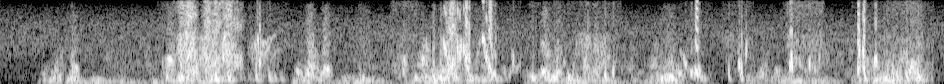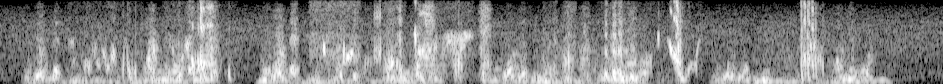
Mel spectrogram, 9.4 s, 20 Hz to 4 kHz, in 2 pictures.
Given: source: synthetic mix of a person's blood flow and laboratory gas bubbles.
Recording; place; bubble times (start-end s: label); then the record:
Doppler ultrasound of blood flow; precordium
0.79-1.45 s: bubbles
1.79-1.87 s: bubbles
1.94-2.60 s: bubbles
2.64-3.10 s: bubbles
3.39-3.56 s: bubbles
3.60-3.77 s: bubbles
3.91-4.13 s: bubbles
4.25-4.67 s: bubbles
5.05-5.44 s: bubbles
5.53-5.91 s: bubbles
6.25-7.19 s: bubbles
7.42-8.24 s: bubbles
8.70-8.85 s: bubbles
From the record:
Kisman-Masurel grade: 343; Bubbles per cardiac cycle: rolling drumbeat, 9 or more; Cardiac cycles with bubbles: 100%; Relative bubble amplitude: loud (0.450 to 0.775); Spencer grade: 3 (all of the cardiac periods contain showers or single bubble signals, but not dominating or overriding the cardiac motion signals); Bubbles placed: only in the low amplitude regions of the cardiac cycle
